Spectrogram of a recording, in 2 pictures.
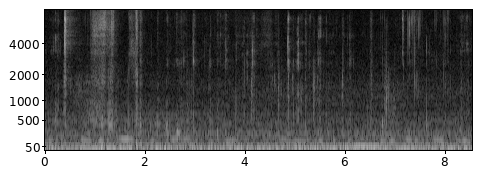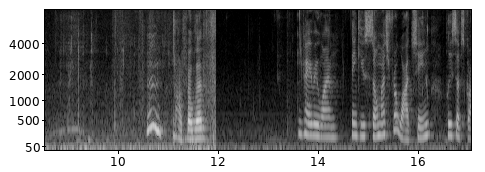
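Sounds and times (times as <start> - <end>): chewing with wet lip smacking: 1.5 - 11.2.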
